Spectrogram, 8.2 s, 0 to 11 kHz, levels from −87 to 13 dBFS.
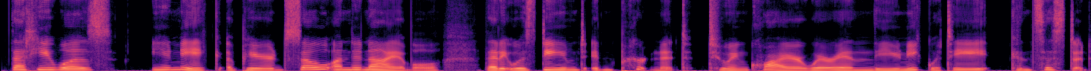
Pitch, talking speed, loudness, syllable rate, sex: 220 Hz, 130 wpm, -19 LUFS, 5.2 syllables/s, female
